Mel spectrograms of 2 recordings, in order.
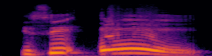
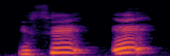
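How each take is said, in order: First: ए opened into a drawn-out ऐ; raised ऐ sound. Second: ए as a short, unstretched vowel; unstrained short ए. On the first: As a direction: let ए rise and open as ऐ, then glide down. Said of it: "आवाज का स्तर थोड़ा ऊपर जाता है". (ए को ऊँचे स्तर पर, ऐ जैसा) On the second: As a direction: say ए plainly, no push from the throat. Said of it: "इसे भी हम ए बोलते हैं". (छोटा ए, बिना खींचे) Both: Shown as a demonstration.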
